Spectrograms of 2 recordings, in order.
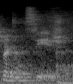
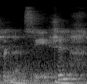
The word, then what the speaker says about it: pronunciation: Again, this is not pronunciation, it's pronunciation. Pronunciation.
